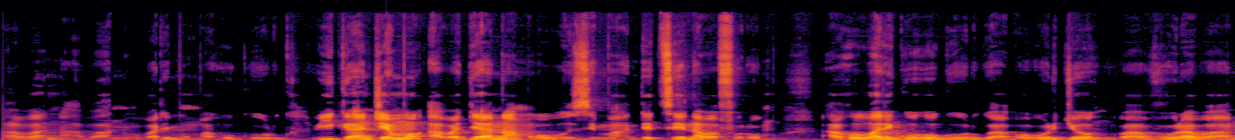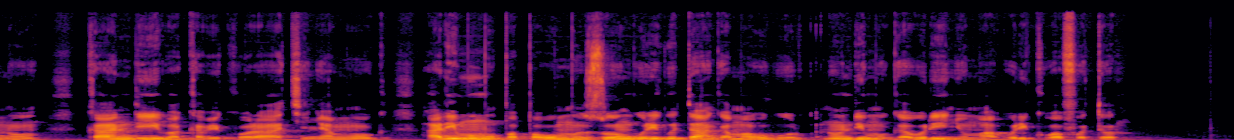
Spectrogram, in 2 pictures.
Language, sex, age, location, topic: Kinyarwanda, male, 25-35, Huye, health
